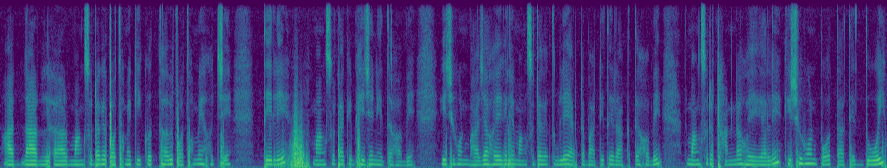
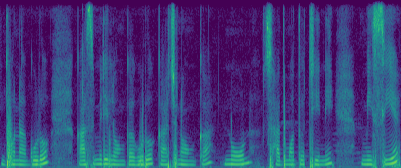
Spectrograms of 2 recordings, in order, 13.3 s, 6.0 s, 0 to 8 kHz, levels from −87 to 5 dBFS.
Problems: background sounds at intervals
